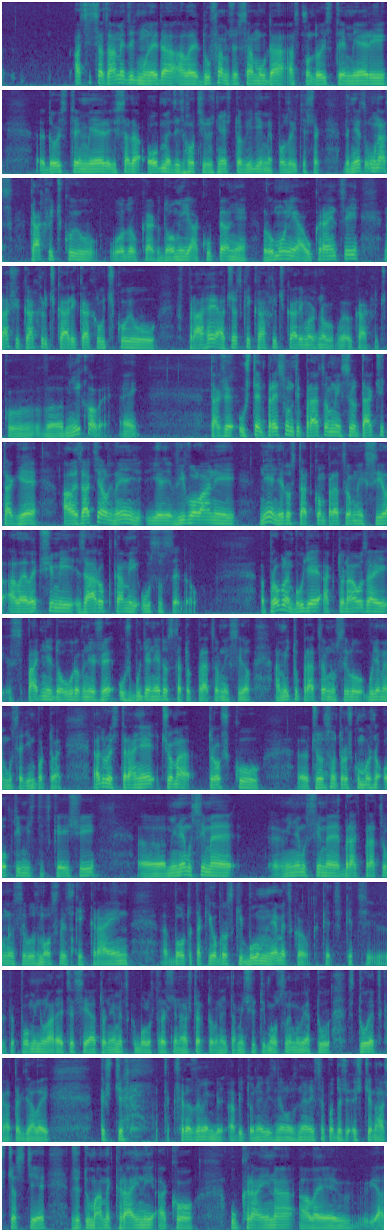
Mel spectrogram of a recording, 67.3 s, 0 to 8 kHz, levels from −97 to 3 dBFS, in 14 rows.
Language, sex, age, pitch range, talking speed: Slovak, male, 50-69, 95-110 Hz, 150 wpm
